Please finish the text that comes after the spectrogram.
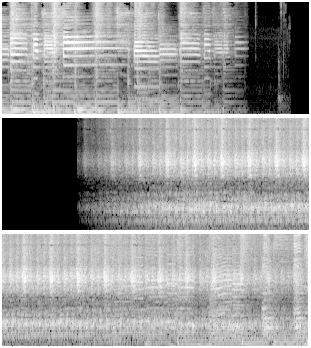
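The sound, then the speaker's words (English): After a brief burst of music and a short pause, a model train runs steadily, its motor whirring and buzzing under a continuous rattling clatter of wheels on track. “There's the click and clack of a model train.”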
